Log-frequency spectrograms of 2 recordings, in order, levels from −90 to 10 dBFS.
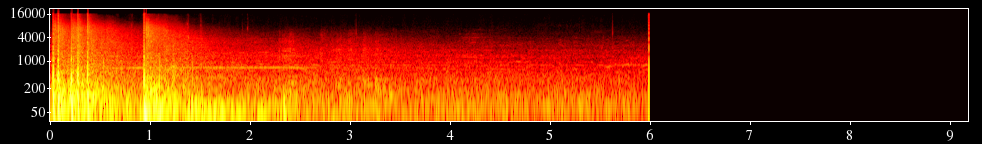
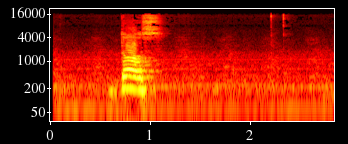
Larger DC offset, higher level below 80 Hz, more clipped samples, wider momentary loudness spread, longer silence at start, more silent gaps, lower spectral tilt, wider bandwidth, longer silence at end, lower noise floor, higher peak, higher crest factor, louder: neither; first, -24 dBFS vs -46 dBFS; first, 0.1% vs under 0.1%; second, 22 LU vs 27 LU; about the same, 0 s vs 0.05 s; neither; first, -5.5 dB/octave vs -4 dB/octave; about the same, 16.5 kHz vs 16.5 kHz; first, 3.2 s vs 0.5 s; first, -87 dBFS vs -39 dBFS; about the same, 0 dBFS vs 0 dBFS; about the same, 20 dB vs 18 dB; second, -17 LUFS vs -13 LUFS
